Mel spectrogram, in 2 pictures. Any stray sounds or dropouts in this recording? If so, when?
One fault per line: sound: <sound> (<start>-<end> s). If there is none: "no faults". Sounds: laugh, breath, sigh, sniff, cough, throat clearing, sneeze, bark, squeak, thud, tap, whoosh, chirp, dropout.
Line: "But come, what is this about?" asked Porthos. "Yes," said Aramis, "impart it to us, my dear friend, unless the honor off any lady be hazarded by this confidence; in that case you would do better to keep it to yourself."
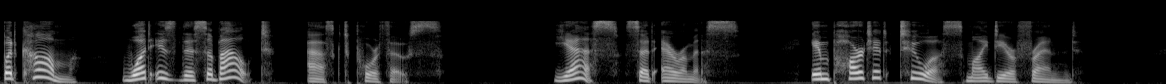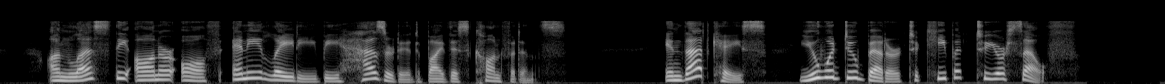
no faults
